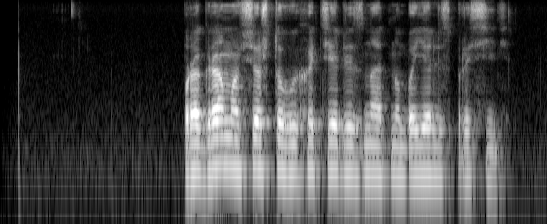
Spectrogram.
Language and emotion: Russian, neutral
